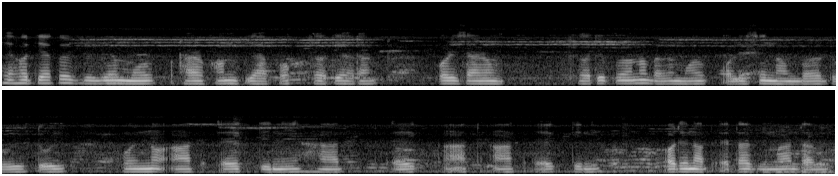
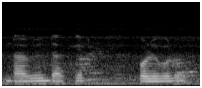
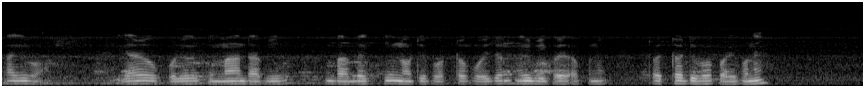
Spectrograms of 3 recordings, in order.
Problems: constant background noise, background conversations at intervals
